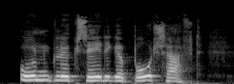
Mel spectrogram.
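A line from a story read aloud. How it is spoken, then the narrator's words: Pained exclamation. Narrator (German): rief voll Schmerz der Herr Wilhelm aus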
